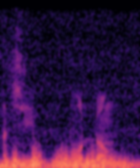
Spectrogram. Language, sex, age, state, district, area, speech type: Bodo, male, 18-30, Assam, Udalguri, rural, spontaneous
